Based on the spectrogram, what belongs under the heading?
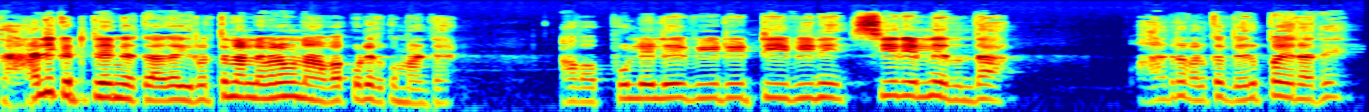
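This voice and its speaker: A man's voice: on the high side, fairly even intonation, fast, lightly acted. A man playing a kind, devoted young man who reassures an older woman in an audio drama. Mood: earnest. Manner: earnest, warm-hearted, reassuring. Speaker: young husband-to-be waiting outside an exam hall.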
